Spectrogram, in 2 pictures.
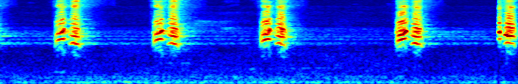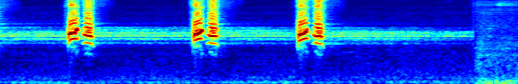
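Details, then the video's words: Long-tailed shrike in a lure recording for training birds: paired sharp high notes repeated about every half second, each with a buzzy band of tone between them, ending in a brief low thump. "THE LONG - TAILED SHRIKE SOUND"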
